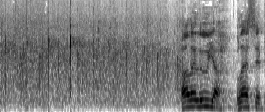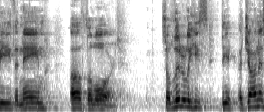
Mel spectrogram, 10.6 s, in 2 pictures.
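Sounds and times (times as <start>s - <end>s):
audience clapping: 0.0s - 4.8s
speech: 3.6s - 7.8s, 8.6s - 10.5s.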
